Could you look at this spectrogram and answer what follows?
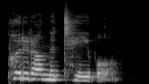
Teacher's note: And table used the true T.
